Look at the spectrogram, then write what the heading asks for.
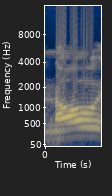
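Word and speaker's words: know: सबसे पहला है नो। इसमें के साइलेंट है।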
